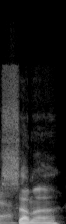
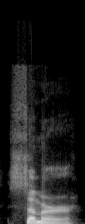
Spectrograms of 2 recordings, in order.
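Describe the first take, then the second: First: It is said in a standard accent. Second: It is said in a strong Bristol accent. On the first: This is how the child does not say it. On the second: This is how the child says it. "she goes summer"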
